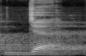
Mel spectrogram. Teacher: tempatnya ada di tengah lidah ketemu sama langit-langit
